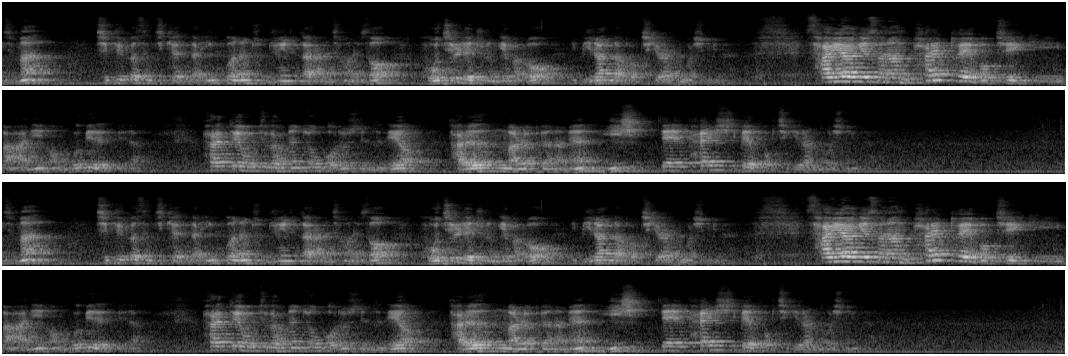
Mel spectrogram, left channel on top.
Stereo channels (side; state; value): both; identical; correlation 1.00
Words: 지킬 것은 지켜야 된다. 인권은 존중해 준다라는 차원에서 고지를 해주는 게 바로 미란다 법칙이라는 것입니다. 사회학에서는 파레토의 법칙이 많이 언급이 됩니다. 파레토의 법칙을 하면 좀 어려울 수 있는데요. 다른 말로 표현하면 20대 80의 법칙이라는 것입니다.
